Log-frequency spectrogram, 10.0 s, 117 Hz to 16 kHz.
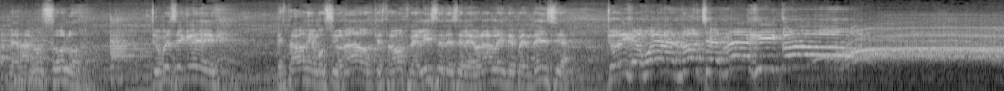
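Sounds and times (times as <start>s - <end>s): crowd cheering: 6.1s - 10.0s.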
